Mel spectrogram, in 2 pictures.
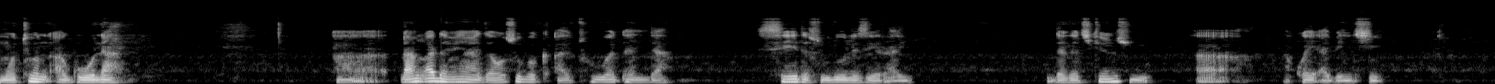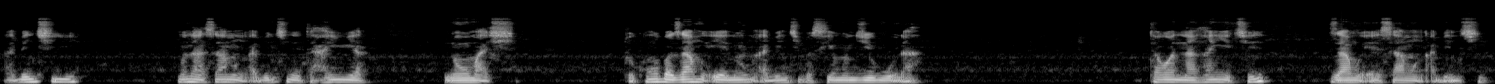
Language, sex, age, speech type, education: Hausa, male, 15-29, spontaneous, tertiary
